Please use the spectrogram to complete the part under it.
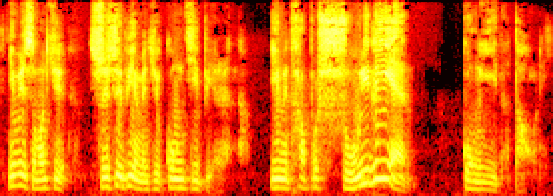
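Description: Male pastor, sermon teaching, husky tone, animated pitch, acts out quotes. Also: a little fast. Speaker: preacher.

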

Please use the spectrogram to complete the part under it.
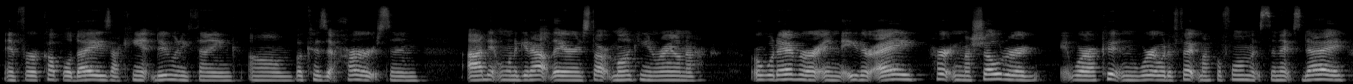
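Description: A woman's voice: mid-range voice, flat delivery, moderate pace. A woman with a Southern US accent, chatting casually as a guest in an informal, down-to-earth way. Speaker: podcast guest, obstacle racer. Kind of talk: casual chat.

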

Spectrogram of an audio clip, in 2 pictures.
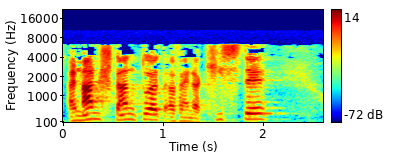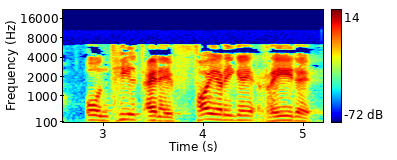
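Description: Male preacher, sermon storytelling, very slow, emphatic, husky, dull lo-fi recording. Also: on the high side. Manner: slow, emphatic, dramatic retelling.

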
